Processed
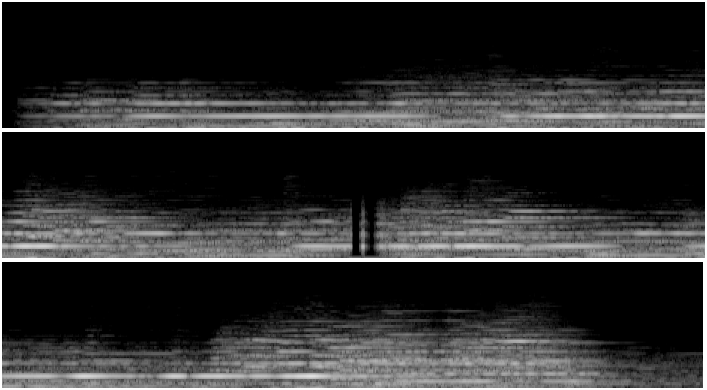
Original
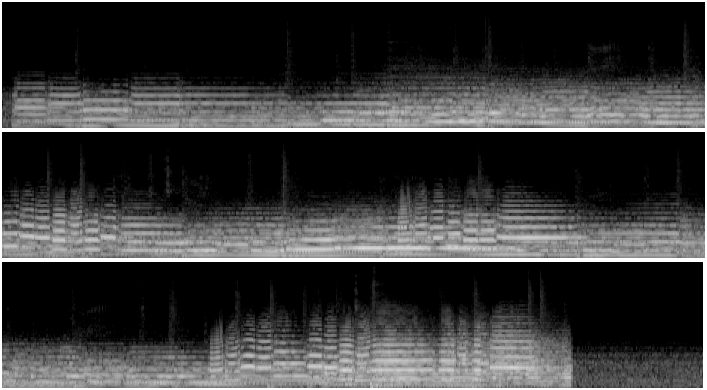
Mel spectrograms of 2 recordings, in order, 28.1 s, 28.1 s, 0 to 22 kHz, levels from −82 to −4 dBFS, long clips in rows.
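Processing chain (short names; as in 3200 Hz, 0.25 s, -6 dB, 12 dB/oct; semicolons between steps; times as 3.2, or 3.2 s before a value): opening faded in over 1.62 s; 3.6–4.47 LPF 1000 Hz 12 dB/oct; resonator 79 Hz, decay 1 s, harmonics all, mix 100%; speakerphone echo 0.16 s, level -9 dB; reverb RT60 1.5 s, pre-delay 3 ms, DRR -11.5 dB; 14.01–14.54 core saturation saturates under 520 Hz; gain -3.5 dB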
